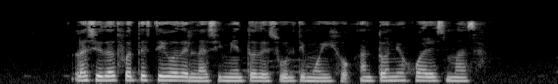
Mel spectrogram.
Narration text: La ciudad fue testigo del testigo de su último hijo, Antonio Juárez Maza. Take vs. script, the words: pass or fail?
fail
